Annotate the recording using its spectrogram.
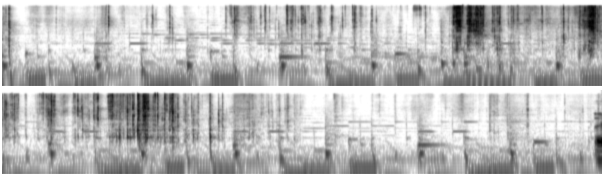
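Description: Foil wrapper of a Pokémon trading-card booster pack crinkling and being torn open, the loudest rustling about halfway through, over background music with a pulsing bass.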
